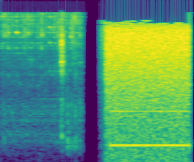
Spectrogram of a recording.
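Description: A television's static hisses loudly with a steady high beep.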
